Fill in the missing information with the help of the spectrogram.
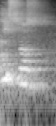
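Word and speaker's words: ἴσος: Y esa palabra en hebreo que utiliza igual es la palabra isos. ¿Ya? No sé si estará bien escrito, pero así se pronuncia.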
